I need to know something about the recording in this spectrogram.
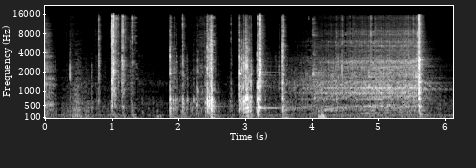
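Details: Sony SL-C7 Betamax VCR (new old stock) after repair: clicks and clunks of the top-loading mechanism, then a smooth steady motor run with no whistle or squeal; rewind now works; normal cassette loading.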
